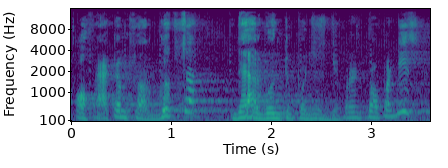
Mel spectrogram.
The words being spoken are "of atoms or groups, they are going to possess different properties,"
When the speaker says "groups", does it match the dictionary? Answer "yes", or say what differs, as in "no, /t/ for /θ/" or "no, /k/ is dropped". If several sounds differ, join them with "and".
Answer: no, /ɹ/ is dropped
